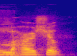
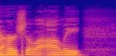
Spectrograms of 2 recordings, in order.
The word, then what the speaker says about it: Mahershala Ali: I can't pronounce his name. Mahershala Ali. – Mahershala. – Yeah. Mahershala Ali.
